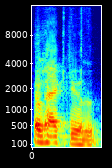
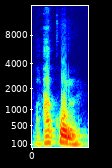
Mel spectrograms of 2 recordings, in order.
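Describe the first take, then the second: First: It is said longer, like 'vyakiul'. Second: It is said short, like 'vakul'. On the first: This is how the speaker says it now. The speaker calls it right. "ভাকুল থেকে আজকে আমি কোন পর্যায়ে পৌঁছেছি" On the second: This is how the speaker used to say it. The speaker calls it wrong. "আমি আগে এটাকে কি বলতাম না, ভাকুল ভাকুল বলতাম"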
